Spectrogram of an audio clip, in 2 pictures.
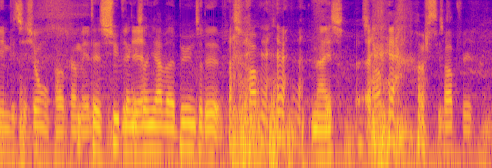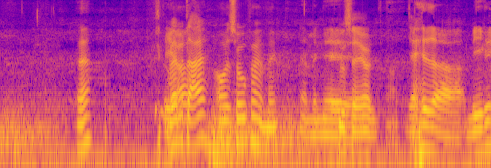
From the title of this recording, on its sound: Live fra den hemmelige jazzklub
